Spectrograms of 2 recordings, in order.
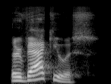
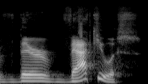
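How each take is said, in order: First: Louder repeat. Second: Slow drawn-out vacuous. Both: Real, not acted.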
